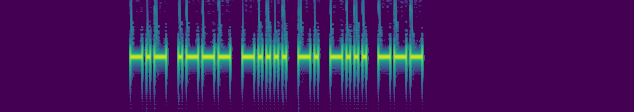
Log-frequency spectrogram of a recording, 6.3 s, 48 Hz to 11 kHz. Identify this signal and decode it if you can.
Morse code, heard as a keyed tone, about 31 wpm, 700 Hz. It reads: KJ6NBO
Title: USA Call Signs - 6 Characters - Repeated 2x - 30wpm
